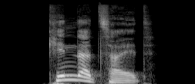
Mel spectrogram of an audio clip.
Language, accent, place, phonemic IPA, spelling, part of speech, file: German, Germany, Berlin, /ˈkɪndɐˌtsaɪ̯t/, Kinderzeit, noun, De-Kinderzeit.ogg
- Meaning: childhood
